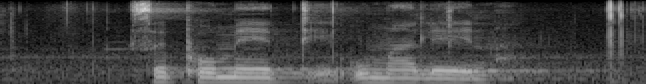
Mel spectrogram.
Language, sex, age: Zulu, male, 24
